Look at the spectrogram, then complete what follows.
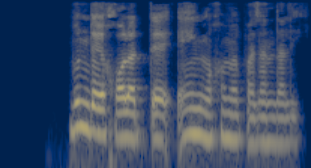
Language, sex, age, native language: Uzbek, male, 12-17, Uzbek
